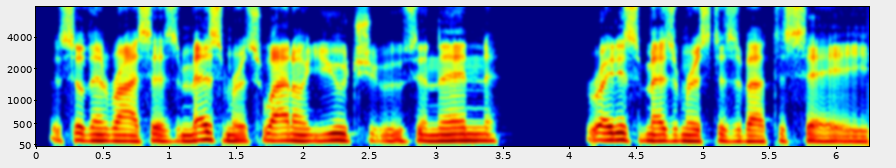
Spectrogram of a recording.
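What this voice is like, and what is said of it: Usual voice. Nothing is said of it.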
